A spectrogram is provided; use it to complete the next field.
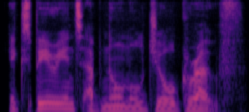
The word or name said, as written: experience abnormal jaw growth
